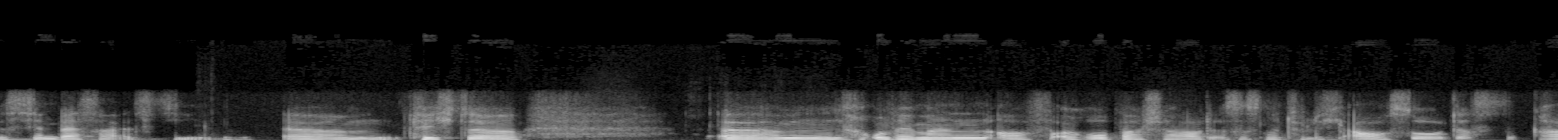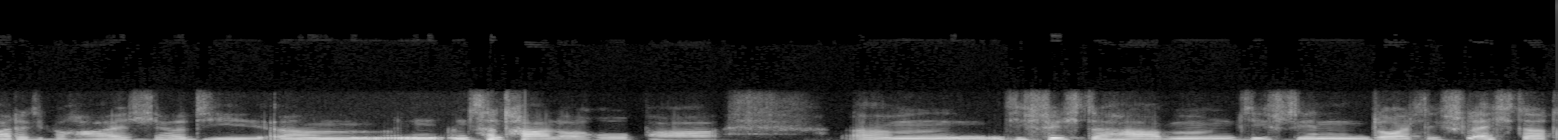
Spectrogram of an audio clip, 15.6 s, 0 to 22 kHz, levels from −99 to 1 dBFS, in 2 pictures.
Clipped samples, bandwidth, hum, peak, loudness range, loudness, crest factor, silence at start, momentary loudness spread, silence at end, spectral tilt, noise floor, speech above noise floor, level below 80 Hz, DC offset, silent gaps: under 0.1%; 8 kHz; none; -4 dBFS; 5 LU; -25 LUFS; 22 dB; 0 s; 14 LU; 0.05 s; -7 dB/octave; -53 dBFS; 28 dB; -58 dBFS; under 0.1%; none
